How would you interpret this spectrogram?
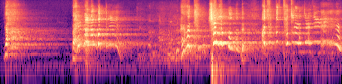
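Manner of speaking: very high, very loud screech; furious screaming. Acted. Angry mother screams her sleeping daughters awake. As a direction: scream at the top of your voice. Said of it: "큰 소리를 냅니다".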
